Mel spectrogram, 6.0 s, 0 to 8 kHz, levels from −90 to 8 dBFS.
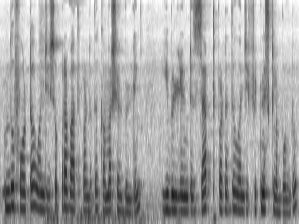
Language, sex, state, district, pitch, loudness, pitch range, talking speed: Tulu, female, Karnataka, Dakshina Kannada, 210 Hz, -16 LUFS, 195-220 Hz, 180 wpm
